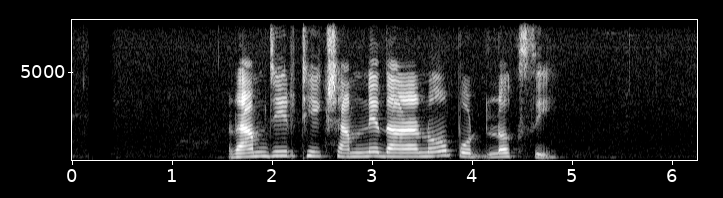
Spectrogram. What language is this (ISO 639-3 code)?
ben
